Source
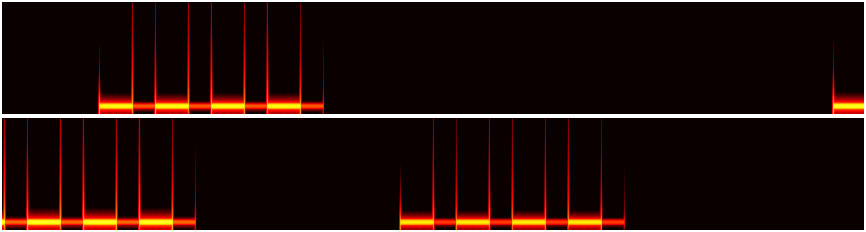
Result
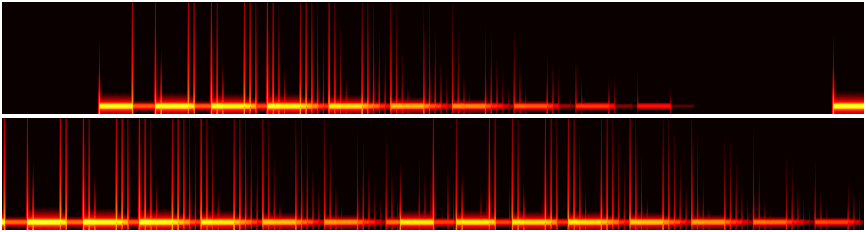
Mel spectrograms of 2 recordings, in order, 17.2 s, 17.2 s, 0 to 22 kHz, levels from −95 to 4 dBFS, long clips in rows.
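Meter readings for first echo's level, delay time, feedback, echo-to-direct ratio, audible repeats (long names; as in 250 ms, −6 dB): −4.5 dB, 617 ms, 46%, −3.5 dB, 5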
